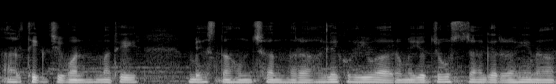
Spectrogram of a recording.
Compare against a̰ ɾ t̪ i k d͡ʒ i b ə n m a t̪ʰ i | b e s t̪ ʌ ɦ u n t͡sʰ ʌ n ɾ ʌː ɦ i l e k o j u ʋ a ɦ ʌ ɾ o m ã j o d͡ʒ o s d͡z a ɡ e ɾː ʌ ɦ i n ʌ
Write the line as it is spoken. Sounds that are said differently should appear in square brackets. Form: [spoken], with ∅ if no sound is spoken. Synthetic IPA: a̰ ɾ [t̪ʰ] i k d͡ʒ i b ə n m a t̪ʰ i | b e s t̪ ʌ ɦ u n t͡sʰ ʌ n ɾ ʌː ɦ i l e k o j u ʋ a ɦ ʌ ɾ [u] m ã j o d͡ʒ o s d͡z a ɡ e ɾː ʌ ɦ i n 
